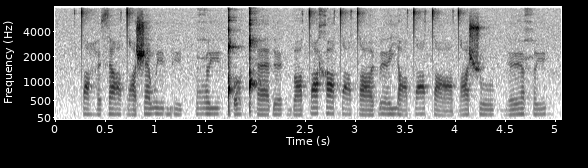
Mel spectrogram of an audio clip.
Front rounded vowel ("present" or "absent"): present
